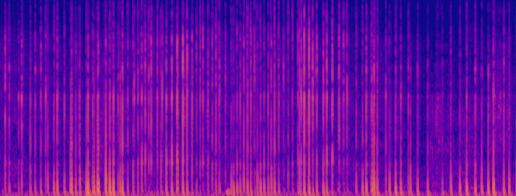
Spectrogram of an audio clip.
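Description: A small, thick Dikkie Dik children's board book with solid, glossy laminated cardboard pages is held in both hands and tapped quickly on its cover and edges with long red-painted nails. It makes a rapid, steady stream of short, dry taps with a dull low thump under crisp, bright clicking. Each tap dies away almost at once.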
